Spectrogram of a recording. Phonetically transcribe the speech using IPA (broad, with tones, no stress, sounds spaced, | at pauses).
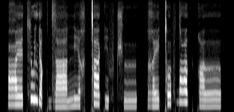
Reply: ʕ ɛ˨ t͡s u˥ lʲ ɾʲ a˩ q d͡z aː˩ n iː˨ χ ǀ aː˥ k i˨ f t͡ʃʰ ɯː˨ | ʁ eː˨ ǀ o˥ f dˤ ɤː˥ k q ɤː˨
